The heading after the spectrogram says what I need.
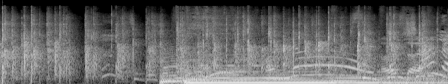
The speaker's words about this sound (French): Je pense qu'on peut applaudir notre invité.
